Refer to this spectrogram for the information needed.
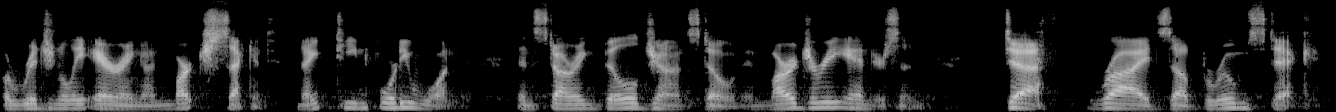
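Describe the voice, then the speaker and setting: A man's voice: mid-range voice, unhurried, crowd noise, poor audio. A man presenting an episode in scripted narration with a dramatic, florid storyteller's delivery.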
